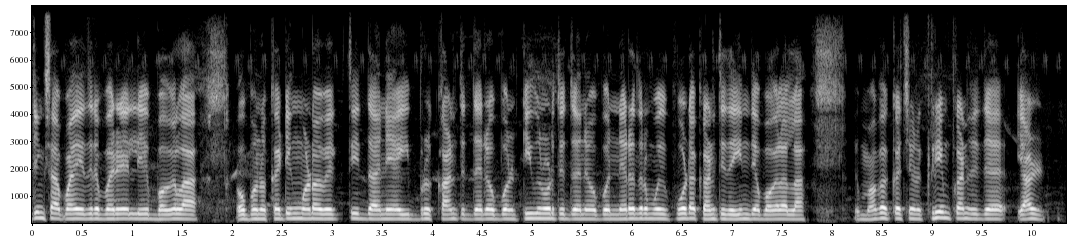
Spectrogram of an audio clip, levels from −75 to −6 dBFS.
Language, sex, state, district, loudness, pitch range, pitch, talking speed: Kannada, male, Karnataka, Raichur, -16 LUFS, 165-180 Hz, 175 Hz, 160 wpm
